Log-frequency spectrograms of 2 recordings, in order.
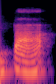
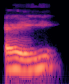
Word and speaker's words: ache: So that does not say back, that says ache. And then you have the silent E on the end that you can't hear.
